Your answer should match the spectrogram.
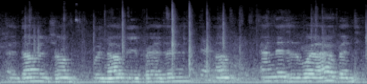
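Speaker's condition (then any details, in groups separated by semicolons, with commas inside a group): ALS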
